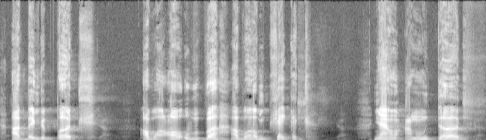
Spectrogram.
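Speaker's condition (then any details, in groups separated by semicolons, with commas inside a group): Cerebral palsy; speech still affected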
